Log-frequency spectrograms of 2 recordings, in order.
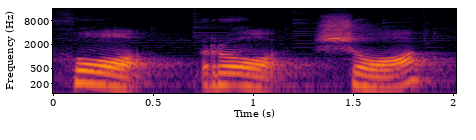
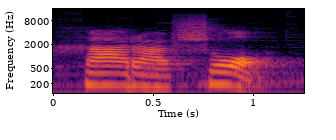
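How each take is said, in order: First: Each letter is sounded exactly as written. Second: It is sounded differently from its written letters. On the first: "you spell хорошо" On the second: "you read it as хорошо"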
